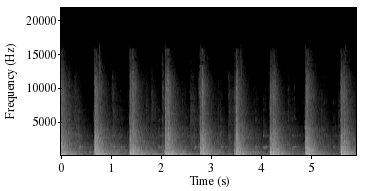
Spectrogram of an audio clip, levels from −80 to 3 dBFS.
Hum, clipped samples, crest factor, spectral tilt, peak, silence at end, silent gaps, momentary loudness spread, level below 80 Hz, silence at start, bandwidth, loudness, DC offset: none; under 0.1%; 20 dB; -4.5 dB/octave; -14 dBFS; 0 s; none; 11 LU; -54 dBFS; 0 s; 16.5 kHz; -33 LUFS; under 0.1%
